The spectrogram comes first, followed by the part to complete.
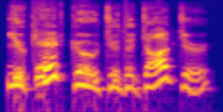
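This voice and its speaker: Woman voicing dim starfish buddy: raised pitch, booming, slow, dopey, dry read. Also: lively intonation, vocal fry, a little mellow, husky, no echo, heavily acted. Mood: dopey, loud. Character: dim-witted friendly male starfish, loud.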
